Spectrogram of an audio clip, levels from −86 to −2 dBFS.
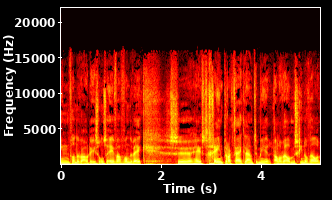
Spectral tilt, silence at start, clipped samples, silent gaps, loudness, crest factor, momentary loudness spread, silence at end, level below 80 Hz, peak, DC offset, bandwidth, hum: -5 dB/octave; 0 s; under 0.1%; none; -16 LUFS; 12 dB; 5 LU; 0 s; -28 dBFS; -4 dBFS; under 0.1%; 16.5 kHz; none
